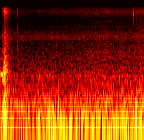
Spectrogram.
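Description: The latch of a cruise-ship cabin's sliding balcony door clicks as it is opened, then a steady low rush of wind and ship noise comes in through the open doorway.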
